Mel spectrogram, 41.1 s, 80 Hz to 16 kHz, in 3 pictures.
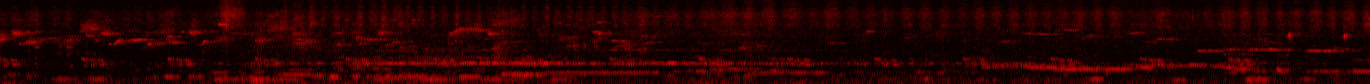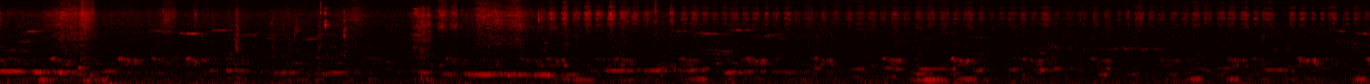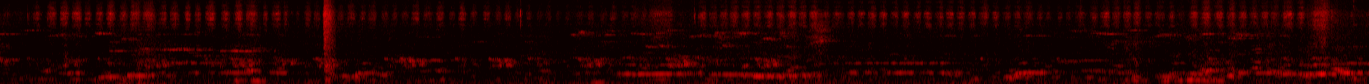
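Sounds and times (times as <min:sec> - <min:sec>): pencil scratching on paper: 0:16.8 - 0:24.0, 0:25.0 - 0:41.0.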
